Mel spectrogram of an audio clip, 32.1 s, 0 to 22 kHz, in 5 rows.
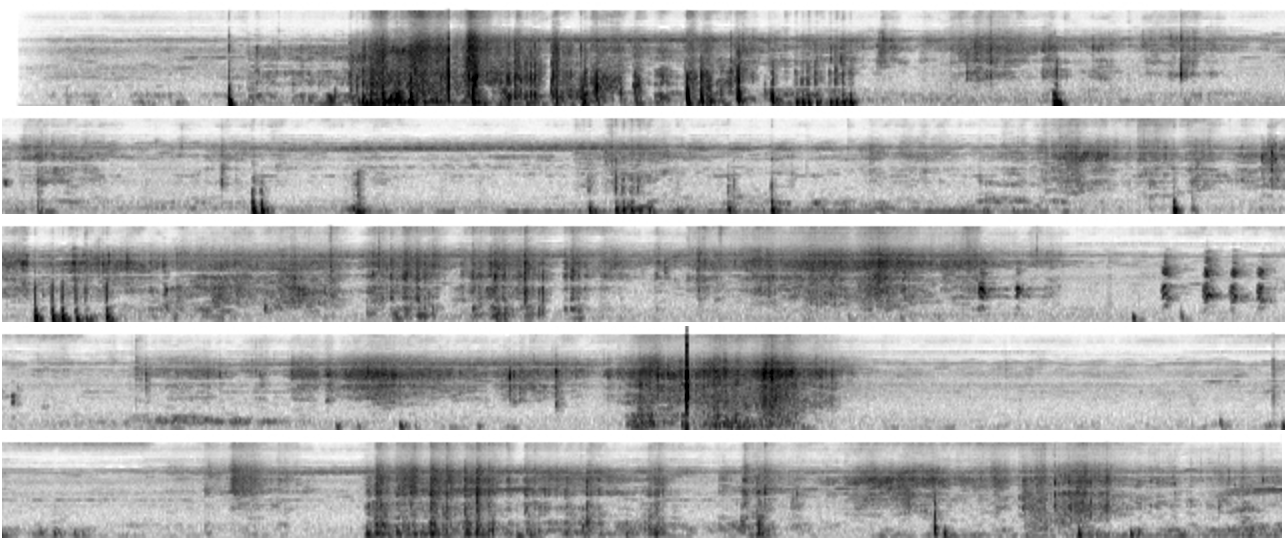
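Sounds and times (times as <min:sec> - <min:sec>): rooster clucking: 0:17.5 - 0:19.4.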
